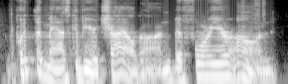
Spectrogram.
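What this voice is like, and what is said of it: Announcer-style radio voice. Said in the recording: “I was doing TSA announcements for the transportation safety. So that's why I have my radio voice.”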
